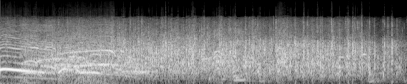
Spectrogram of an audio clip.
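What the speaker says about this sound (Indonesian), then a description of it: "Jadi beri tepuk tangan buat Sigit." Audience applause fills a stand-up comedy show on Indonesian television, loud and sustained clapping from the crowd that swells at once and holds steady before starting to fade near the end.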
